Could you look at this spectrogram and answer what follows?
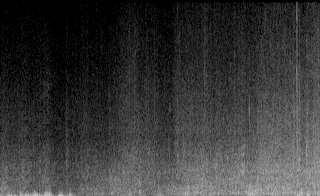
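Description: Wind buffeting the microphone at first, then the rush of sea water churning along the side of a moving boat, growing louder from about halfway through.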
